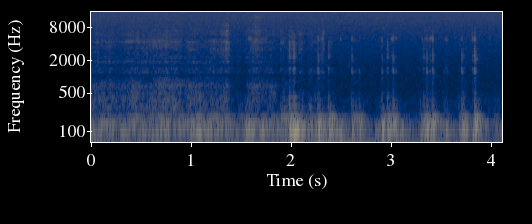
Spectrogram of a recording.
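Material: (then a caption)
Metal. Fingertips and nails from both hands scratch and tap the sides of a hollow, silver metal microphone body. The result is a low, muffled, boomy rumble with soft thumping taps throughout, the loudest knock coming about halfway through.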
